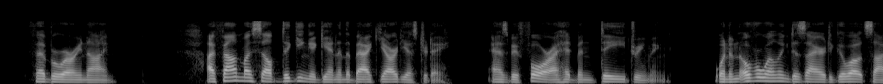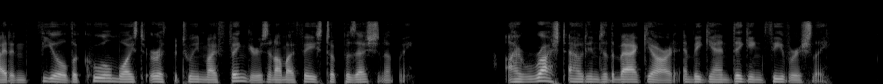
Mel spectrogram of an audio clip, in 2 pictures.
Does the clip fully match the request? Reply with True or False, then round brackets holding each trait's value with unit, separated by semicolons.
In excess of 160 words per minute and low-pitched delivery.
True (185 wpm; 120 Hz)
